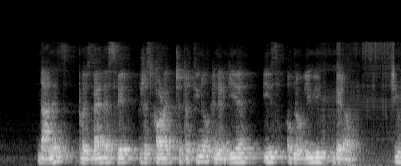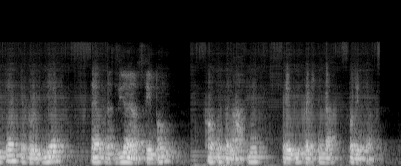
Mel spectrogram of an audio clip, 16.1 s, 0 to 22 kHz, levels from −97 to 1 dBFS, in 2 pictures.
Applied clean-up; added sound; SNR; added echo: neural separator model SepFormer DNS4.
